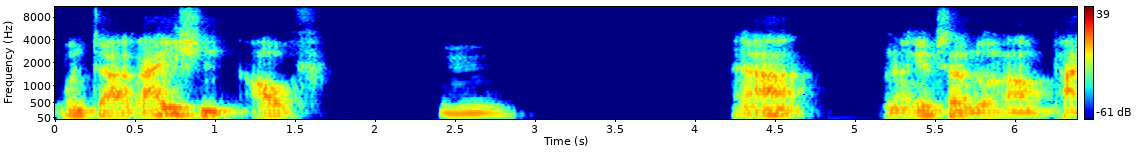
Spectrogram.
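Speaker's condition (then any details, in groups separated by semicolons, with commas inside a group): Spastic tetraparesis; all four limbs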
